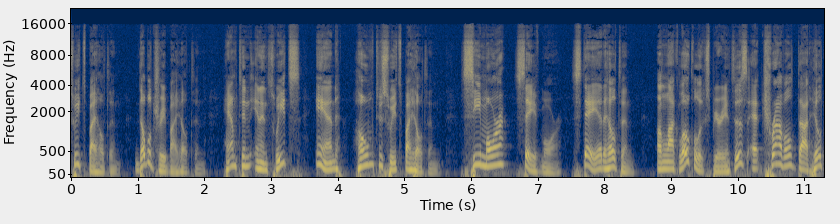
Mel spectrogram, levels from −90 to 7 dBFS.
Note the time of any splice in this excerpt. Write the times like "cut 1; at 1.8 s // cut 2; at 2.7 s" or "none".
none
